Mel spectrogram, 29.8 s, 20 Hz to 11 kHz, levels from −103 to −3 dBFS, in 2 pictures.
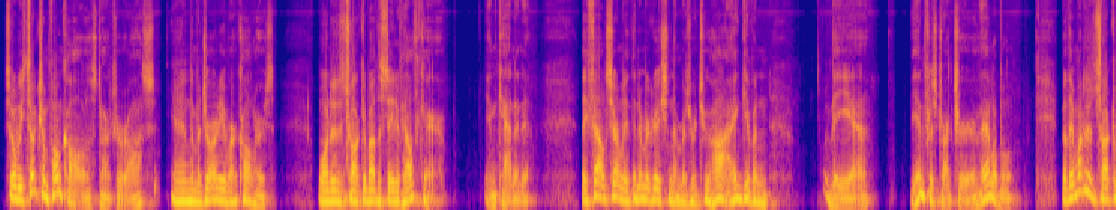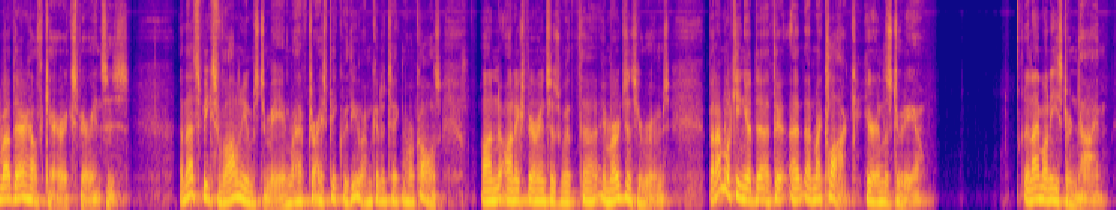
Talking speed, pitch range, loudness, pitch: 185 wpm, 115-145 Hz, -18 LUFS, 130 Hz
